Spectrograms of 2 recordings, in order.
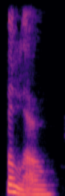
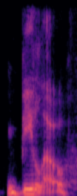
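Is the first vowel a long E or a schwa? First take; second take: schwa; long E. First: The first vowel is a weak schwa. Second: The first vowel is a clear long E. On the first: "We can hear that schwa sound in B and then low" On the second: "Some people do say below"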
